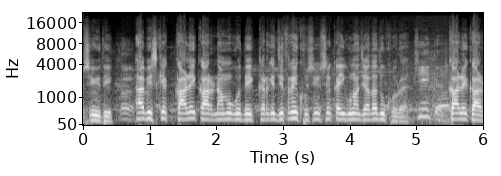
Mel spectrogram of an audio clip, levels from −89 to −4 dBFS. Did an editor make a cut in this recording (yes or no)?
no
